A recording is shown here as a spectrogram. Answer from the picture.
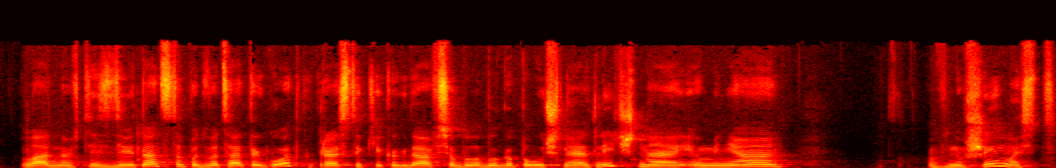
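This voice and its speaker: A woman with an unremarkable speaking voice talks at a fairly slow pace and fairly high pitch, with ordinary pitch variation. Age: 20s. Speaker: athlete. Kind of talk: casual chat.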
